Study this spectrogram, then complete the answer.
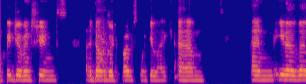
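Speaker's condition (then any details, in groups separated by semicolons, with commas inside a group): Cerebral palsy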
